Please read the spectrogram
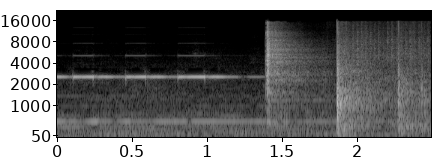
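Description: A steady high electronic beep tone, then a brief loud hiss-like burst about one and a half seconds in, followed by a sharp click just before the end.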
